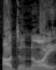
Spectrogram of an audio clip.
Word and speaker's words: Adonai: 4-letter name of God, which Jews pronounce as Adonai in the course of blessings and when reciting the Torah. and in other circumstances generally pronounce it as the word Hashem, which is a very well-known word in certain circles.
